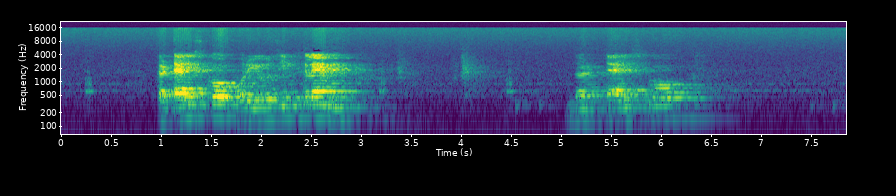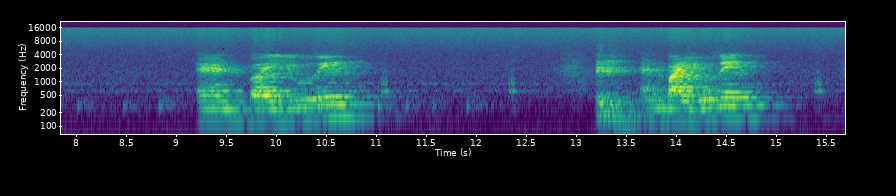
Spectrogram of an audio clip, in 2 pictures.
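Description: A man speaks calmly and clearly into a nearby microphone, in short phrases with pauses.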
